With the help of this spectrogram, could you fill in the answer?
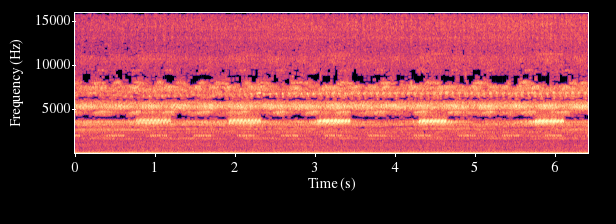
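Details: Crickets chirp through a calm evening in a park, a shrill continuous trill broken into regular louder pulses about every second, with soft low rumble beneath.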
